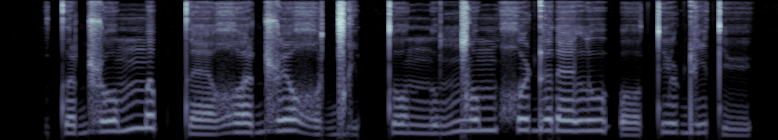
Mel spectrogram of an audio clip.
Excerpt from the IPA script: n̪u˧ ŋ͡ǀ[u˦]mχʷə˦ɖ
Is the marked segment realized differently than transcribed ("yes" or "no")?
yes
